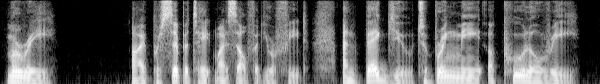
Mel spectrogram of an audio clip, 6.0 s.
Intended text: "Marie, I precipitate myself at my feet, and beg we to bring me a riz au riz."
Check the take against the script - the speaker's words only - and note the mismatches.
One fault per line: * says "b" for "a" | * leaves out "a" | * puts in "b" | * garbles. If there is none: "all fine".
* says "your" for "my"
* says "you" for "we"
* says "poule" for "riz"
